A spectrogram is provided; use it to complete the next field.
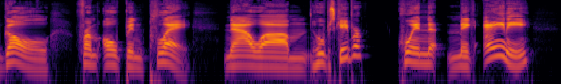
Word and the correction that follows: McEnany: McEnany, I think. Am I saying that right, Isaac? Can you pronounce that for me? Do you know what that is? – I think it's McEnany. – Yeah, that looks right.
